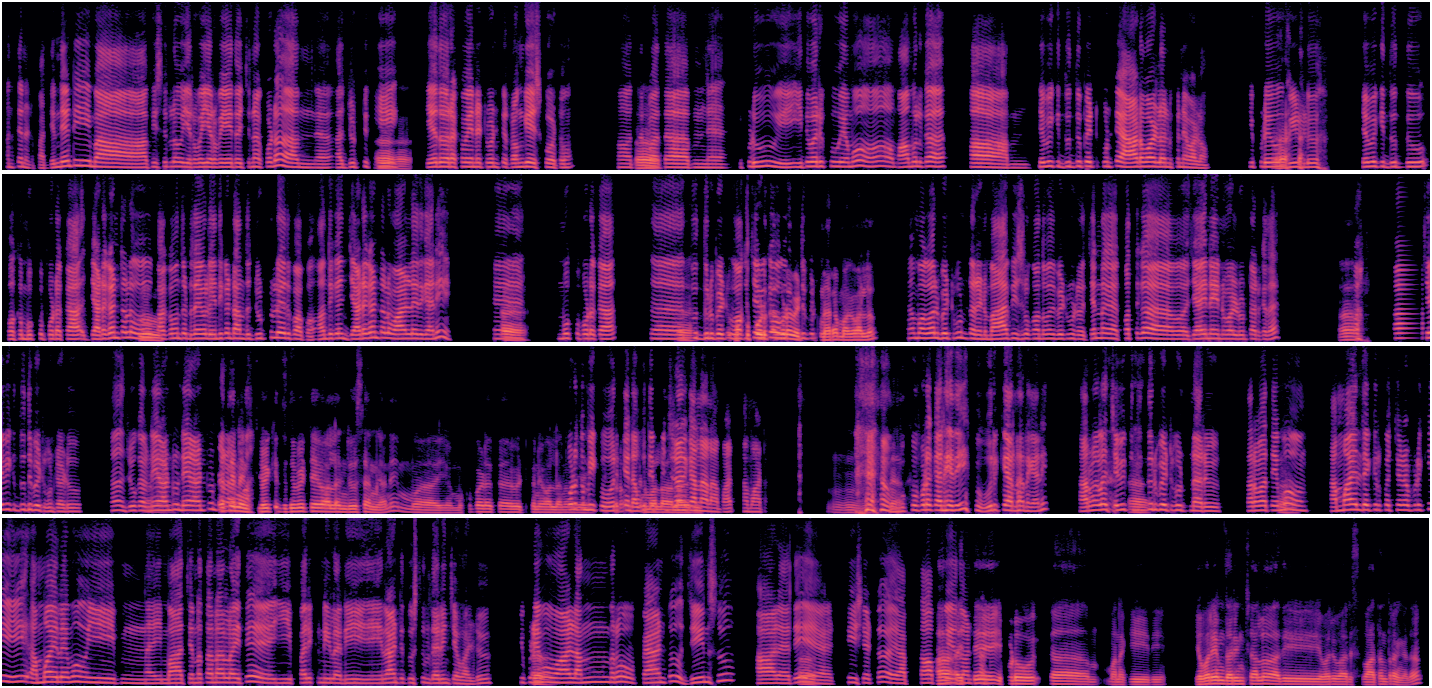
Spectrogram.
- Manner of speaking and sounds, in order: chuckle; in English: "ఆఫీస్‌లో"; "దుద్దు" said as "దుద్ది"; laugh; in English: "నార్మల్‌గా"; chuckle; in English: "టాప్"
- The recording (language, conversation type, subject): Telugu, podcast, మీ దుస్తుల ఎంపికల ద్వారా మీరు మీ వ్యక్తిత్వాన్ని ఎలా వ్యక్తం చేస్తారు?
